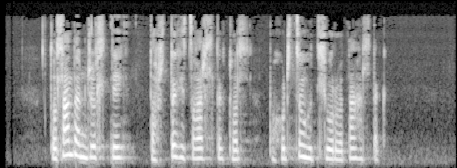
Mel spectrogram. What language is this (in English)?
Mongolian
